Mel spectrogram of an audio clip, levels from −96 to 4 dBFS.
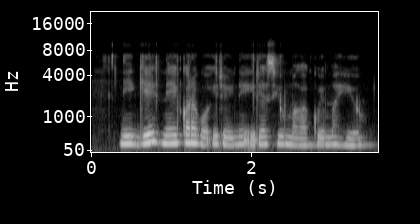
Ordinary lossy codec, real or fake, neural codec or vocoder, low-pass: Opus, 24 kbps; real; none; 7.2 kHz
